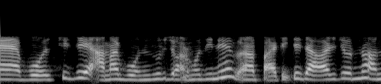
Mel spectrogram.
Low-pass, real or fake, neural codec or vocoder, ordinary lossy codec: 3.6 kHz; fake; codec, 16 kHz, 2 kbps, FunCodec, trained on LibriTTS, 25 frames a second; none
